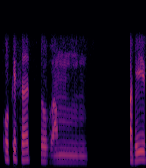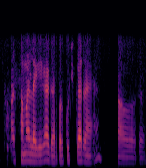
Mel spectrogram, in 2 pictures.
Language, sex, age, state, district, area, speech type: Hindi, male, 18-30, Uttar Pradesh, Azamgarh, rural, conversation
